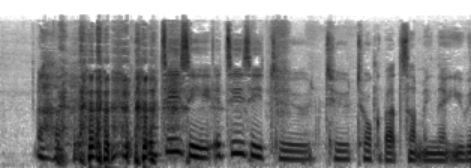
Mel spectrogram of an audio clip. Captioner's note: laughter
